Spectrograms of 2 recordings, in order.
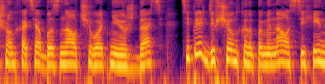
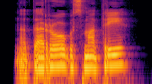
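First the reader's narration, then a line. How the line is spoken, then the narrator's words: Grumble. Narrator (Russian): проворчал Дамиан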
